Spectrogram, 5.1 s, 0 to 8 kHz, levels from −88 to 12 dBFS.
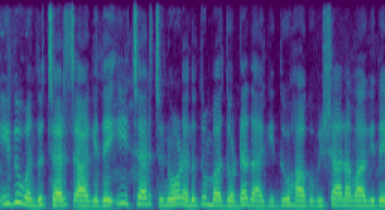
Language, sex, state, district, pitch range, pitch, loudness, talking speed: Kannada, female, Karnataka, Chamarajanagar, 205-245 Hz, 225 Hz, -15 LUFS, 130 wpm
